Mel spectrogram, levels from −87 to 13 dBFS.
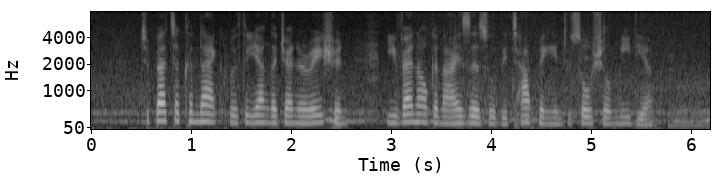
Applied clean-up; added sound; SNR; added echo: none; Insect; 14 dB; none.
